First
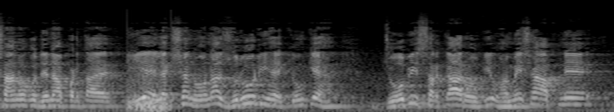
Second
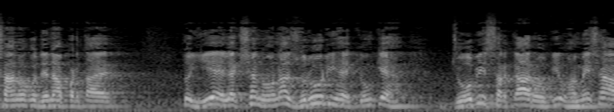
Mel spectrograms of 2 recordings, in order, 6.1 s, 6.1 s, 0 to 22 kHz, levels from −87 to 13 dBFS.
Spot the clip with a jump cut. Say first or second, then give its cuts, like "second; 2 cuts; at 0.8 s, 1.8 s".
first; 1 cut; at 1.3 s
